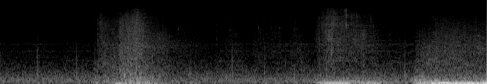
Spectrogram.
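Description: A sword swings through the air.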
